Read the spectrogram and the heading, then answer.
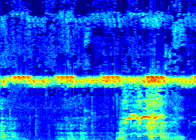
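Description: Horse neighing: one whinny rises partway through and fades within about a second, over softer snorting sounds and a faint steady high hum.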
